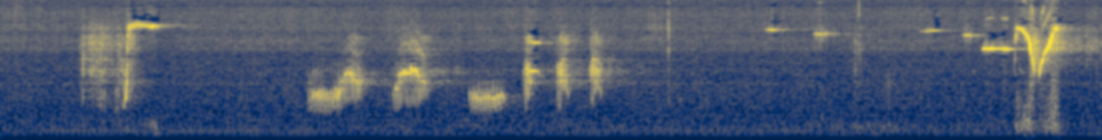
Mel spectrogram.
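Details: Male superb lyrebird singing on his dancing mound in Sherbrooke Forest Park, Victoria, mimicking a pilotbird: a quick run of rich, bouncing notes, then thin high whistles and a loud ringing upslurred whip at the end.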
